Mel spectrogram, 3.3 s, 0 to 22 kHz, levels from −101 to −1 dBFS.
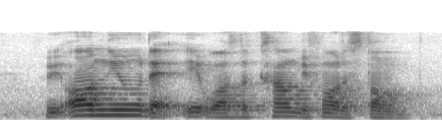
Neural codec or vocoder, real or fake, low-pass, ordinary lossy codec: none; real; 7.2 kHz; AAC, 48 kbps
